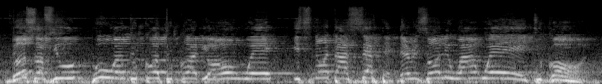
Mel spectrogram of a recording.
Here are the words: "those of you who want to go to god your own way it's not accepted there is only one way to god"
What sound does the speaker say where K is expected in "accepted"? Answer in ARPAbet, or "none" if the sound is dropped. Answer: K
